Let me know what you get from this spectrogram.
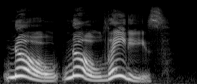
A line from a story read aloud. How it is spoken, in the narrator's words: cried Mr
